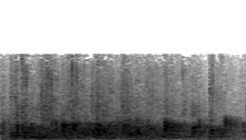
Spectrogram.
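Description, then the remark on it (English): A church audience claps together as a clap offering to the Lord during a sermon, in a dense, steady wash of applause, many hands overlapping into a continuous bright patter that holds at an even, moderate loudness throughout. “Yeah, give the Lord a clap offering.”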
